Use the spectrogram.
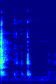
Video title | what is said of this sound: Robot Optimus Prime Bumblebee Terlaris Termurah Yang Diupdate Metal Alloy Tetep TERMURAH Harga Sama | bisa dilihat ini suaranya keras sekali ya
